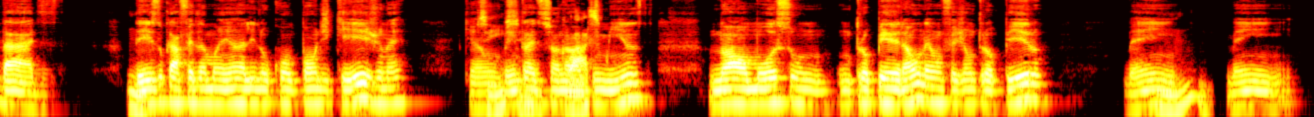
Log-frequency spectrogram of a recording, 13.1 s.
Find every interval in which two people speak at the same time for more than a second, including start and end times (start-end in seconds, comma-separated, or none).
4.8-6.2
